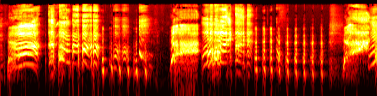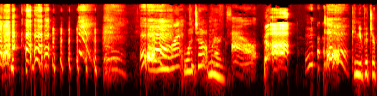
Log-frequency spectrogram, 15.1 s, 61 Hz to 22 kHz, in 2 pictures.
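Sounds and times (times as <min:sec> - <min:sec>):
baby laughing: 0:00.0 - 0:03.1, 0:04.0 - 0:05.7, 0:07.0 - 0:11.2, 0:13.6 - 0:14.5.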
